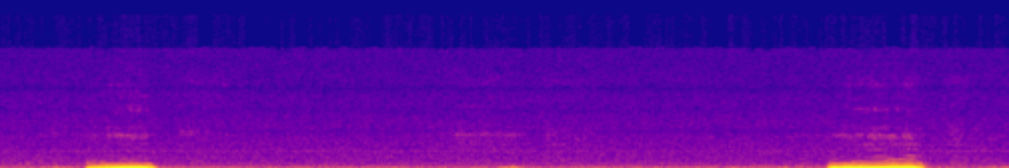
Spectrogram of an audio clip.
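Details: A sleeping five-month-old female Shih Tzu puppy gives two droning, nasal, hum-like snores about four and a half seconds apart, each under a second long, with near silence between them indoors.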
